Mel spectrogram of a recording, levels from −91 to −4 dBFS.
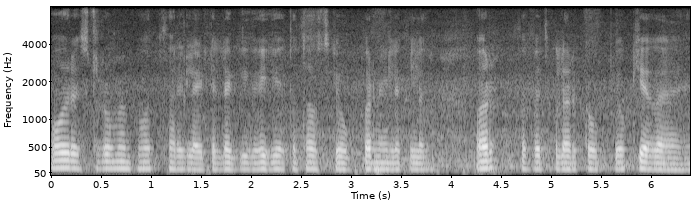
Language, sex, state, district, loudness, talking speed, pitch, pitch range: Hindi, male, Bihar, Sitamarhi, -20 LUFS, 215 wpm, 115 Hz, 110-120 Hz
